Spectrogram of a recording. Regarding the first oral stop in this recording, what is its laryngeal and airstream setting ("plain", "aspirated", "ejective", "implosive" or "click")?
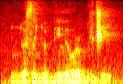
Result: plain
